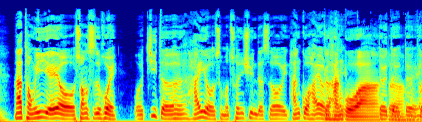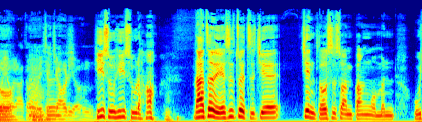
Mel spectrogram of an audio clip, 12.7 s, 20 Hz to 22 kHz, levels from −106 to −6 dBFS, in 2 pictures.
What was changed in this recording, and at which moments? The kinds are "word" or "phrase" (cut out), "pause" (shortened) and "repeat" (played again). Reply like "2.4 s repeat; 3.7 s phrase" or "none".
11.1 s phrase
